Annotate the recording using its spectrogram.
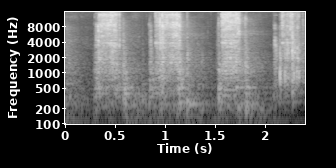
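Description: Hand ratchet wrench clicking in short back-and-forth strokes, three rasping runs about two-thirds of a second apart, as a bolt on the firewall is turned.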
